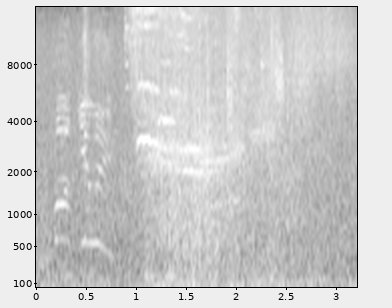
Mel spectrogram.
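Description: A magical blast bursts with a crackling whoosh.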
